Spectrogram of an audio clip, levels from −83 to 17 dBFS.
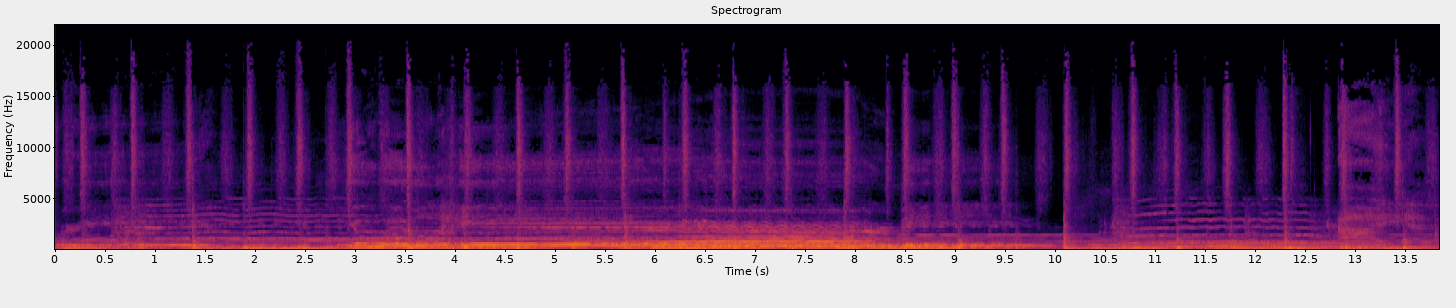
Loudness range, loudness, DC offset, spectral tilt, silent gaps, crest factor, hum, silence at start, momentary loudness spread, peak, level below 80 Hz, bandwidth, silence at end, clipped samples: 7 LU; -21 LUFS; under 0.1%; -6.5 dB/octave; none; 16 dB; none; 0 s; 9 LU; -6 dBFS; -28 dBFS; 19.5 kHz; 0 s; under 0.1%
